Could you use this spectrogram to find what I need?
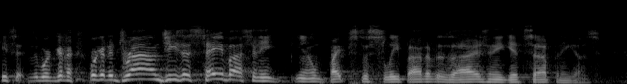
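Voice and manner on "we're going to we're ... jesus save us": acted-out frantic, panicked voice, high pitch. Retelling how the apostles woke Jesus in the storm: imitating a panicked plea. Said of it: "in a panic".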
